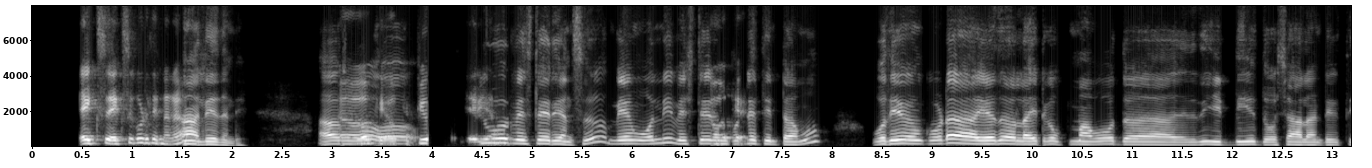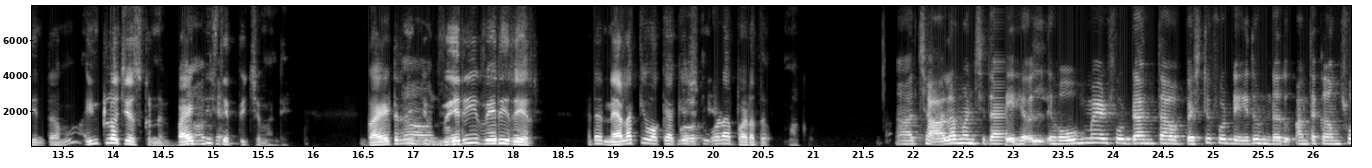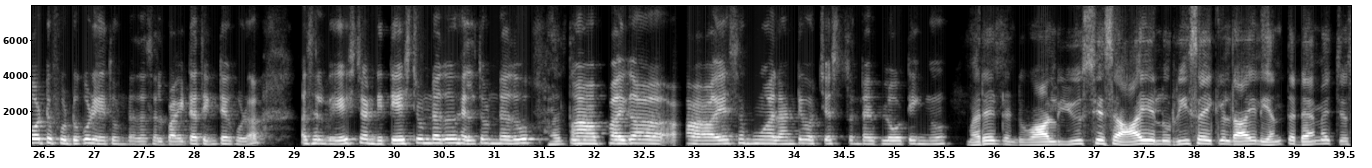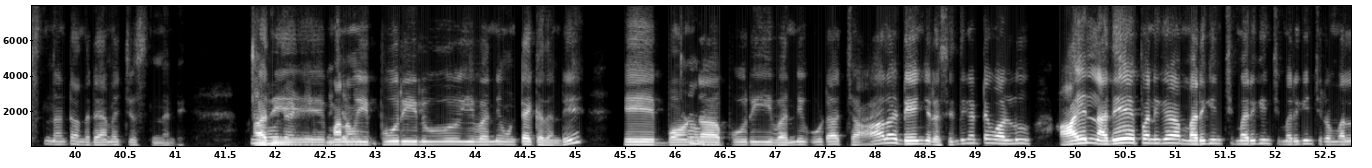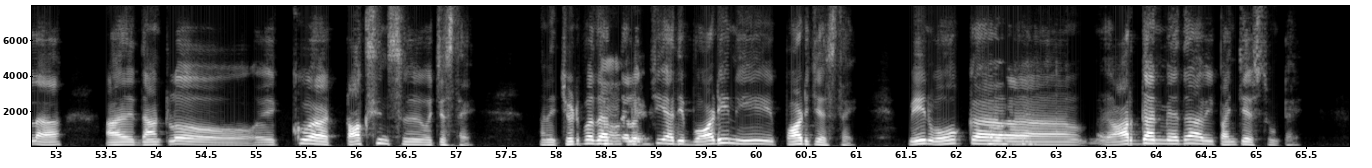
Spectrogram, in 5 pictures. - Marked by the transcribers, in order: in English: "ఎగ్స్, ఎగ్స్"; in English: "సో, ప్యూర్ వెజిటేరియన్స్"; in English: "ప్యూర్ వెజిటెరియన్"; in English: "ఓన్లీ వెజిటేరియన్"; in English: "లైట్‌గా"; in English: "వెరీ, వెరీ రేర్"; tapping; in English: "అకేషన్"; other background noise; in English: "హోమ్ మేడ్ ఫుడ్"; in English: "బెస్ట్ ఫుడ్"; in English: "కంఫర్ట్ ఫుడ్"; in English: "వేస్ట్"; in English: "టేస్ట్"; in English: "హెల్త్"; in English: "యూజ్"; in English: "ఆయిల్, రీసైకిల్డ్ ఆయిల్"; in English: "డ్యామేజ్"; in English: "డ్యామేజ్"; in English: "డేంజరస్"; in English: "ఆయిల్‌ని"; in English: "టాక్సిన్స్"; in English: "బాడీని"; in English: "మెయిన్"; in English: "ఆర్గాన్"
- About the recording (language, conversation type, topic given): Telugu, podcast, రోజూ ఏ అలవాట్లు మానసిక ధైర్యాన్ని పెంచడంలో సహాయపడతాయి?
